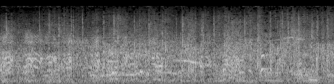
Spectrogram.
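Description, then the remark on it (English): An audience applauds a remark about Brezhnev being close to death: a dense, steady wash of many hands clapping at an even loudness for a few seconds, with crowd voices murmuring underneath. “Don't applaud that.”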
